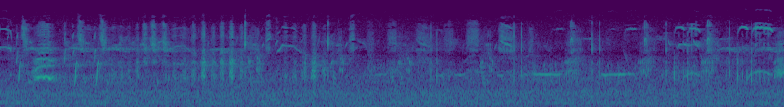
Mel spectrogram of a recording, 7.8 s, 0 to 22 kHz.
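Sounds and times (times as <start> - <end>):
common starling whistles and clicking rattles: 0.1 - 7.8.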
